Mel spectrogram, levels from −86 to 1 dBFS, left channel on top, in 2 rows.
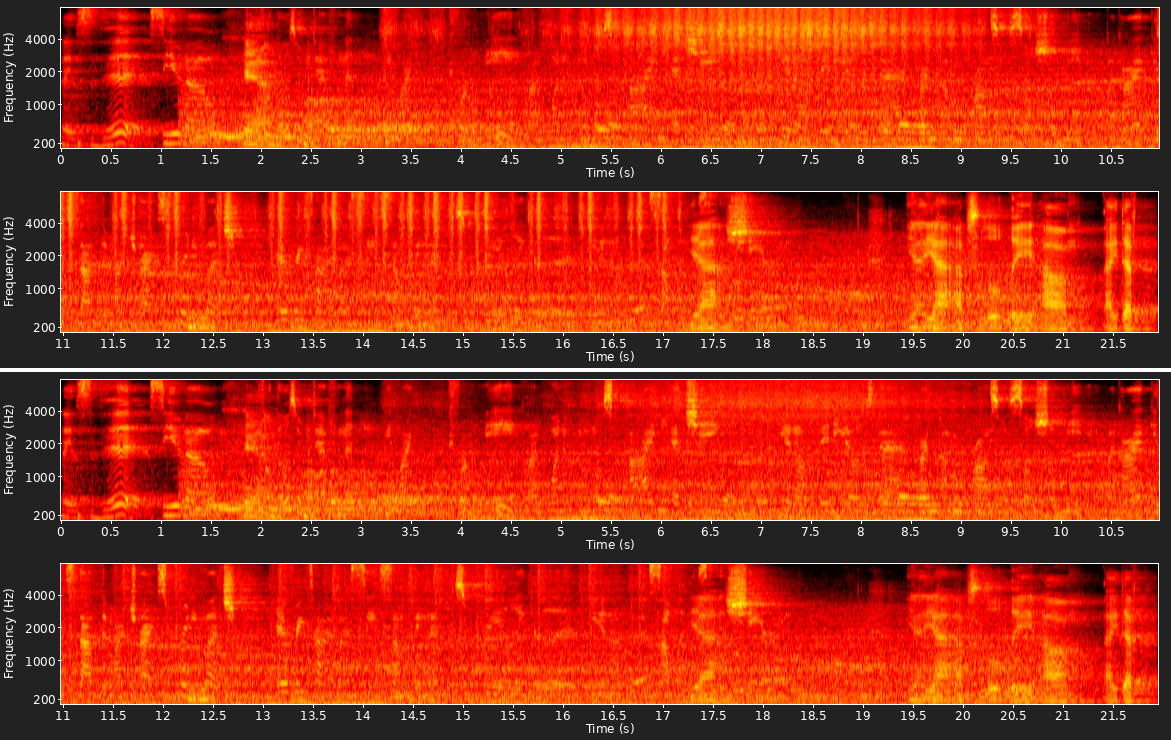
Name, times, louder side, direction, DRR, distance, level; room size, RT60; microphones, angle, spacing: voice 1, 0.0-3.5 3.9-18.3, right 4 dB, 15° right, 9 dB, 1.2 m, -31 dB
sound 1, 1.2-20.9, equal, 5° left, 2.1 m, -34 dB
voice 2, 1.8-2.2 12.2-12.5 17.3-17.6 19.1-21.7, left 4 dB, 35° left, 8 dB, 1.8 m, -29 dB
sound 2, 3.2-3.8 4.6-9.9 11.0-17.2, left 12 dB, 90° left, 1.9 m, -29 dB
29.0 x 19.0 x 9.3 m, 2.2 s
head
